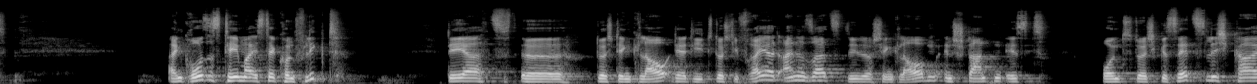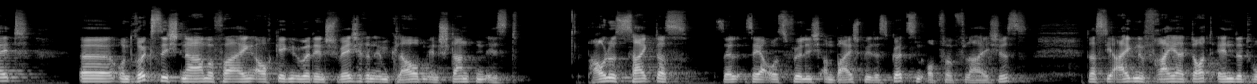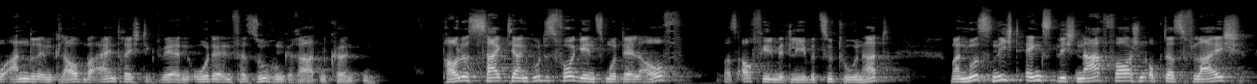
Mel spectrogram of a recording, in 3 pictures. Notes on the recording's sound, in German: Predigt aus dem Gottesdienst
